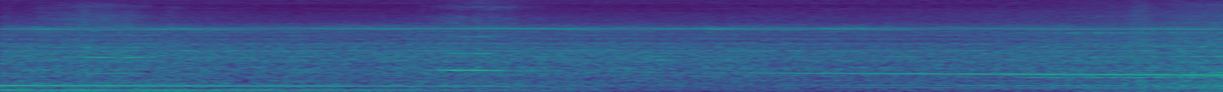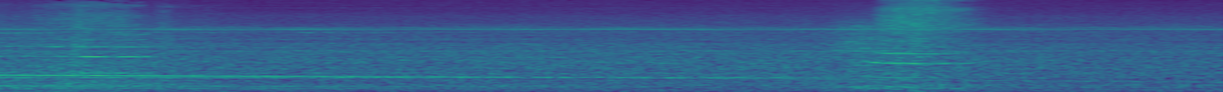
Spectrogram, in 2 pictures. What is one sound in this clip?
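A high-speed train pulls in and slows with a falling whine.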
